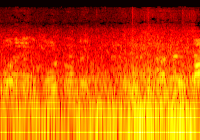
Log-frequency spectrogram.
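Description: Steady low rumble of a moving bus's engine and road noise, heard from inside the cabin, with wind through the open windows.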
